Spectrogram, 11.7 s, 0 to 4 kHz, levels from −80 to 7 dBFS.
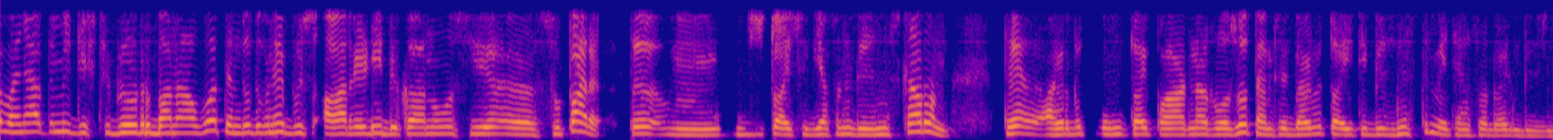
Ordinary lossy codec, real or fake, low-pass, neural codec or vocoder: none; fake; 3.6 kHz; codec, 16 kHz, 6 kbps, DAC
